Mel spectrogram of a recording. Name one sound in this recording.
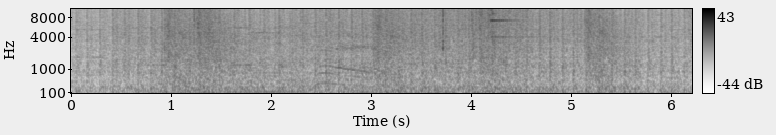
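Rapid gunfire and explosions crackle and boom without pause.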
